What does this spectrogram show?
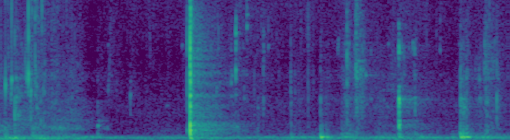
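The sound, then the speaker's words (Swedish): Chewing of something crunchy like chocolate: one sharp, loud crunch followed by a few softer, irregular bites, with no talking. “Den var lite knaprigare lät det mm.”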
